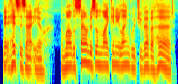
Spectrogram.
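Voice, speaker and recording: A man streaming a fantasy role-playing game, reading its text aloud in measured storytelling style and chatting between passages. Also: on the high side, a little mellow, no echo, clean studio sound.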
